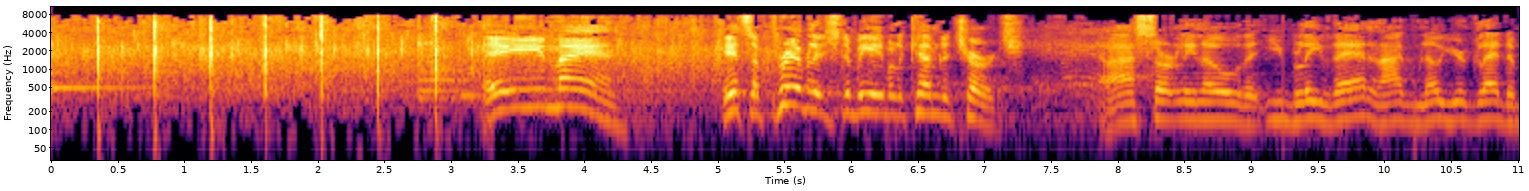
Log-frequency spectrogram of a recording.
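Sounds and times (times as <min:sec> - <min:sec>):
audience clapping hands in praise: 0:00.0 - 0:06.2
speech: 0:03.2 - 0:04.4, 0:05.0 - 0:11.0.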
